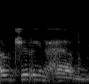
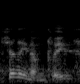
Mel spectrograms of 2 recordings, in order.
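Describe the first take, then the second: First: High-pitched "Gillingham" ending in a full HAM; mock realisation, "Gillingham" with HAM sounded out; every syllable pronounced. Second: GILLINGHAM with the last syllable swallowed, "JILLY-num"; reduced syllables. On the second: Retold or imitated. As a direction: say "Gillingham" quickly, ham reduced to "um". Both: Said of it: "not supposed to pronounce all of the syllables".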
